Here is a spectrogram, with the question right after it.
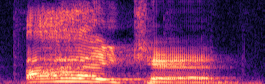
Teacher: I'm happily saying it, and I'm also stressing the I.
